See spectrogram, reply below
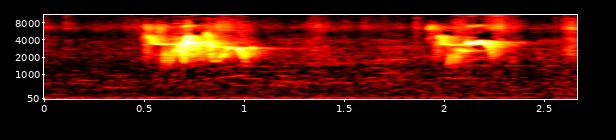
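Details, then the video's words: Two separate bursts of high, buzzy chipping with a falling whistle from a red-headed flowerpecker singing competitively, spaced about a second and a half apart over low background hum. "Chim Sâu Đầu Đỏ Hót Đấu"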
